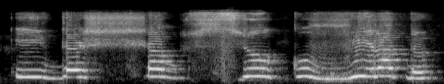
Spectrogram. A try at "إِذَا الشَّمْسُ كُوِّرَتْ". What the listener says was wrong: But try not to give a jerking sound here, okay? It's just a normal tha. It's not one of your kalkala letters, yes?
